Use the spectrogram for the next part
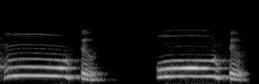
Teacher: देखिए गले से भी आपका क्या हो रहा है? कंपन उत्पन्न हो रहा है, और नाक से भी ऊंट। तो दोनों ही इसके उच्चारण स्थान है। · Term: चंद्र बिंदु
